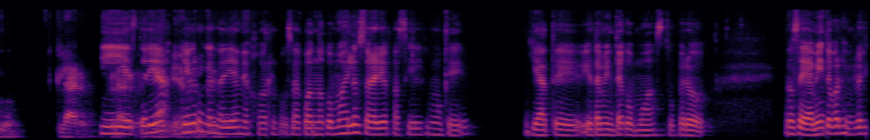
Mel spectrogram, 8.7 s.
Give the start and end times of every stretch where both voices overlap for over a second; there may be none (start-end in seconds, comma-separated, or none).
1.0-2.3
